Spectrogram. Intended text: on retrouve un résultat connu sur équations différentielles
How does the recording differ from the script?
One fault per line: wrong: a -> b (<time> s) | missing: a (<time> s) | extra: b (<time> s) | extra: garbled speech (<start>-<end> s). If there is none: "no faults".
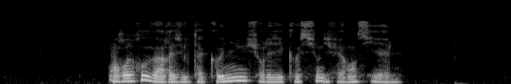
extra: les (2.6 s)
